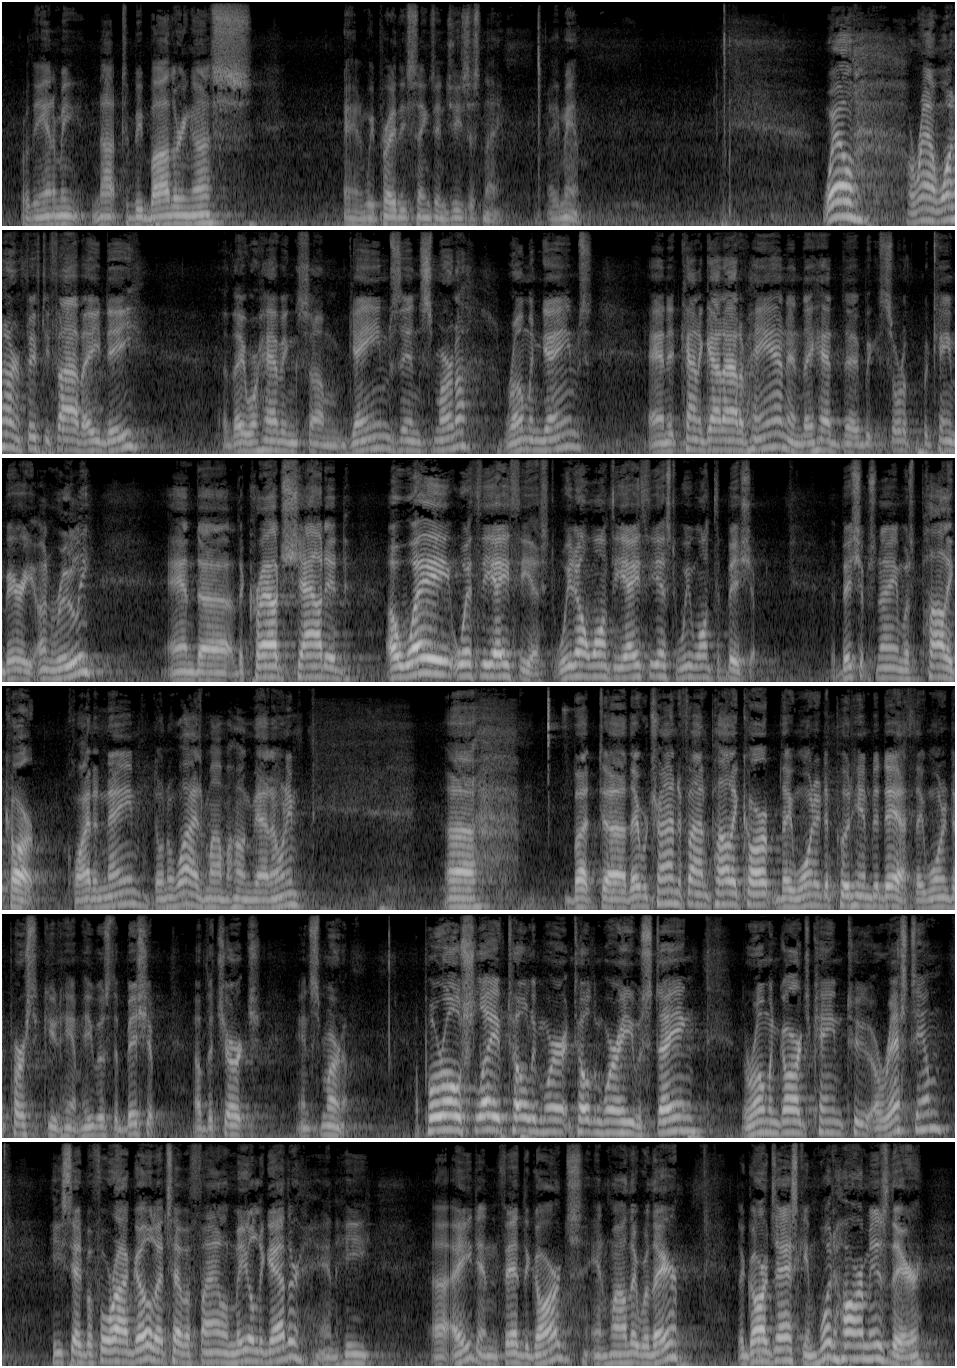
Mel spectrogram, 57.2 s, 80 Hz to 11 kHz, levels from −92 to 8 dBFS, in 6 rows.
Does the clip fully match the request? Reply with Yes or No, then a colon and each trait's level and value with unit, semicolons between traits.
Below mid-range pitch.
Yes: low, 130 Hz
